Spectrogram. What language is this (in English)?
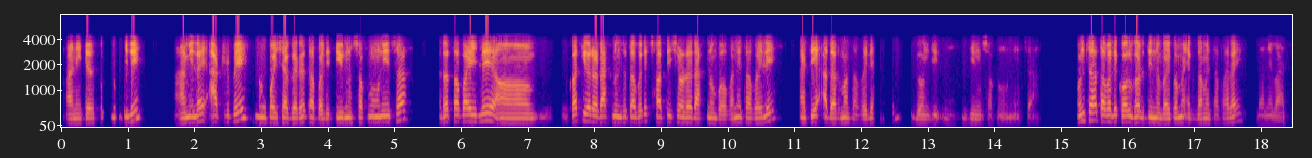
Nepali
